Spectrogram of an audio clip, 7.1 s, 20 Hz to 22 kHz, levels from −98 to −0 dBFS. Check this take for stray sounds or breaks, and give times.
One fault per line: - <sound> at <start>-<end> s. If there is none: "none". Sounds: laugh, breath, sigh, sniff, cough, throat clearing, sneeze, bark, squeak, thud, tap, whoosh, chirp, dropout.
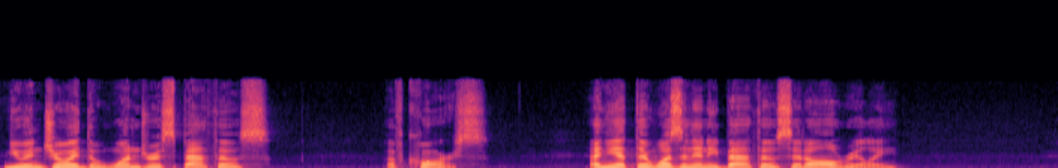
none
